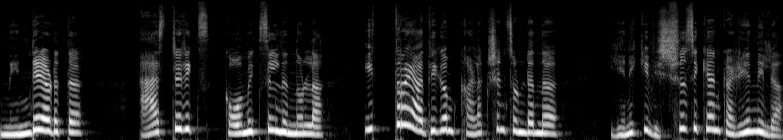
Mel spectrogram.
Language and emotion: Malayalam, surprised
